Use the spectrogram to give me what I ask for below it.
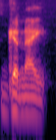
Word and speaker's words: G-Night: I feel like he corrected Eckel's pronunciation, and so now he's got it right. It's G-Night.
